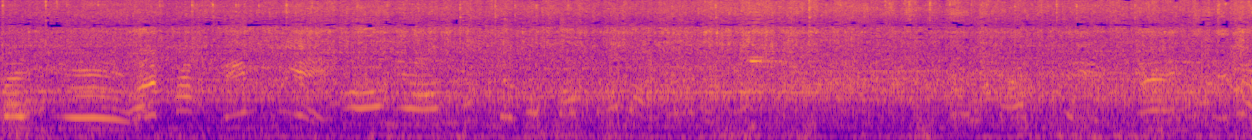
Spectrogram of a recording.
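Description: Wind buffeting the phone's microphone, with road noise, while riding on a moving motorcycle. Voices speak briefly in the first two seconds, then a steady rough rushing continues.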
